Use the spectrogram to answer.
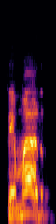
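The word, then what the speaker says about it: TMAR: de descuento entre paréntesis, temar, así como les pronuncio, ¿no?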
